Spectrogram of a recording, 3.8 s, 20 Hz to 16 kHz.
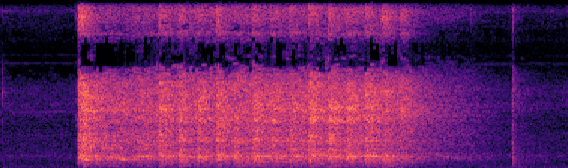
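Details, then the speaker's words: Turbo 6.0-liter truck, first start attempt on new 3-bar speed density tune and new OS: starter spins steadily about two and a half seconds but never fires; owner to check fuel pressure, cause unconfirmed. "Doesn't sound very happy. Let me get some gas pedal going here. It doesn't seem to be trying anything."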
